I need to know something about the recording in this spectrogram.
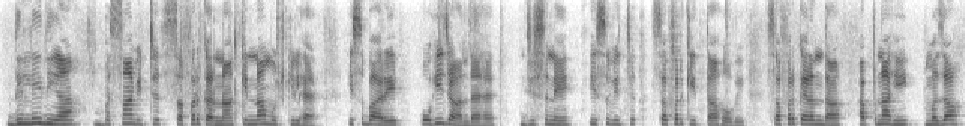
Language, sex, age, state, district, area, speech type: Punjabi, female, 18-30, Punjab, Muktsar, rural, spontaneous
